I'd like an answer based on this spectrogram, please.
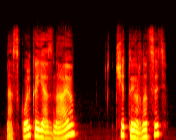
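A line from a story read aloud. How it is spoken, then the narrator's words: Plain. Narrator (Russian): ответил Хедрон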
